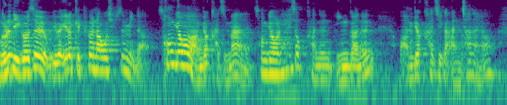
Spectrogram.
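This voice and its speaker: A man speaks very fast in a high voice, his pitch swinging very widely. Noticeable background noise and audible room echo surround him. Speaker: pastor. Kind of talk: lecture. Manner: slurred pronunciation; conversational with fillers.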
